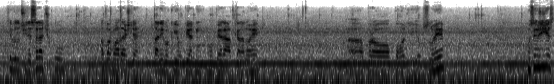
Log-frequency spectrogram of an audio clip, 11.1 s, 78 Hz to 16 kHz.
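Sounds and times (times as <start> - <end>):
constant hum: 0.0 - 11.0
tractor diesel engine drone: 0.0 - 11.0.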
